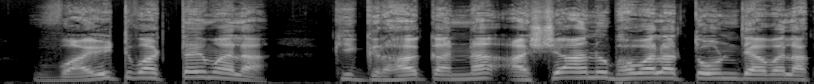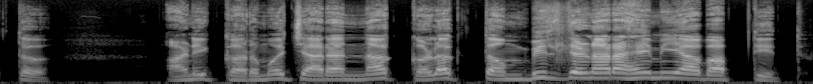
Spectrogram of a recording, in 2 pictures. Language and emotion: Marathi, angry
